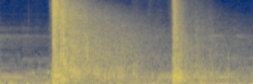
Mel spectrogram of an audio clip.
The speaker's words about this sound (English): It's been an experience for you, the sea lion, but the explosions are all too much, and you retreat from the dam.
